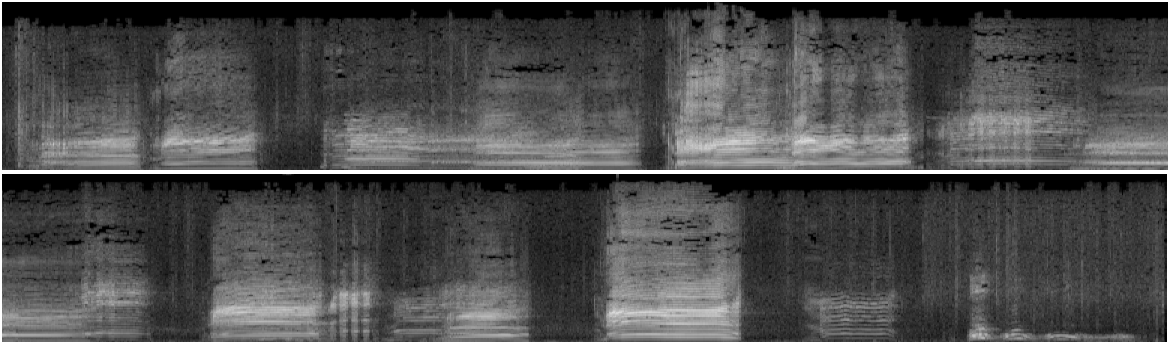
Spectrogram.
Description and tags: Sheep bleating on a sheep farm. Recorded with a FlashMic.
animals, baa, bah, bleat, farm, field-recording, sheep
